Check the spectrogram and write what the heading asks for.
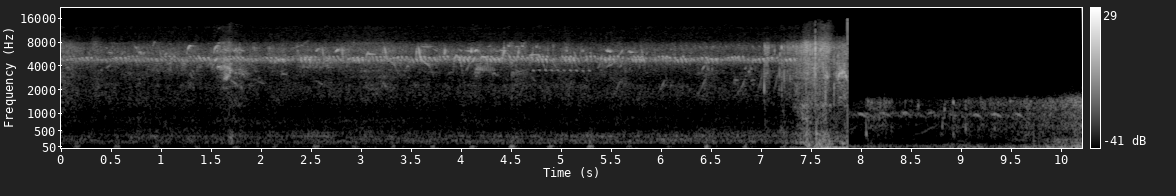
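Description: Quiet pondside ambience: scattered bird chirps over a steady high-pitched insect trill. About seven seconds in comes a brief loud rush of noise, then the sound changes abruptly to a duller, rising rumble of movement.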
